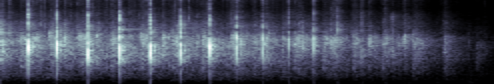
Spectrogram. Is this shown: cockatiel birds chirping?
no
